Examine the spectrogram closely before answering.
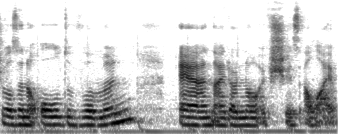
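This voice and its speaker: A woman with an Azerbaijani accent at a fairly slow pace, amid noticeable background noise and audible room echo. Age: 20s. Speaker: English teacher. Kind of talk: casual vlog talk.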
